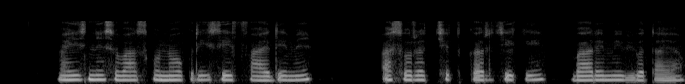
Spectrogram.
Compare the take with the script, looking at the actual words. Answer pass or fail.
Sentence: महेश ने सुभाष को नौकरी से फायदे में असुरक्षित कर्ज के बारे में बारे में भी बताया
fail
